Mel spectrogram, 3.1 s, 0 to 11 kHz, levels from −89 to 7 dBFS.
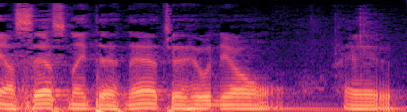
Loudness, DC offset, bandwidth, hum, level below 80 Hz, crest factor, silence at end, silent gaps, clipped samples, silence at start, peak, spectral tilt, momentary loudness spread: -12 LUFS; under 0.1%; 9.8 kHz; none; -24 dBFS; 10 dB; 0 s; none; under 0.1%; 0 s; 0 dBFS; -7 dB/octave; 10 LU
